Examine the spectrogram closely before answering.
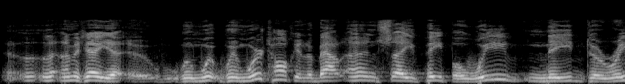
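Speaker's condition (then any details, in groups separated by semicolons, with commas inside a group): No condition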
